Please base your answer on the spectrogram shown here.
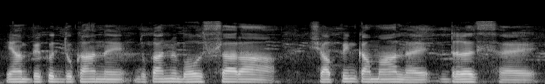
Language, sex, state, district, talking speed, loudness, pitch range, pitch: Hindi, male, Punjab, Pathankot, 165 wpm, -17 LUFS, 115-125 Hz, 120 Hz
